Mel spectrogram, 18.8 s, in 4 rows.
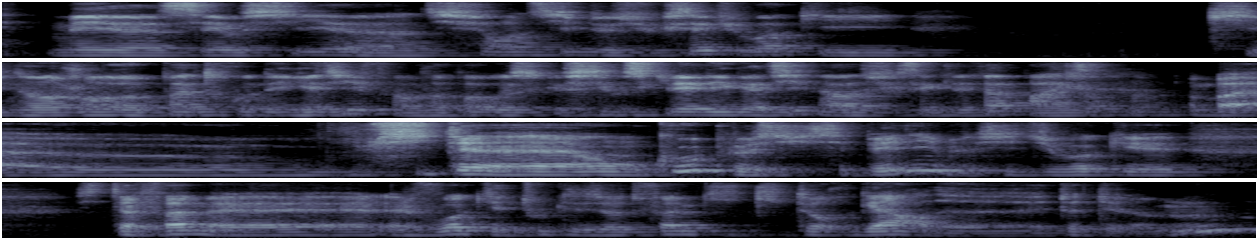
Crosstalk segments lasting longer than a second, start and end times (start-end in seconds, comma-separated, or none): none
